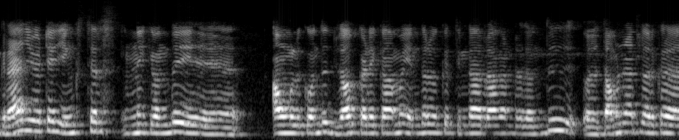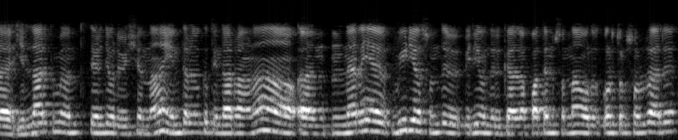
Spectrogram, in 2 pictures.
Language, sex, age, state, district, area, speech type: Tamil, male, 30-45, Tamil Nadu, Cuddalore, urban, spontaneous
